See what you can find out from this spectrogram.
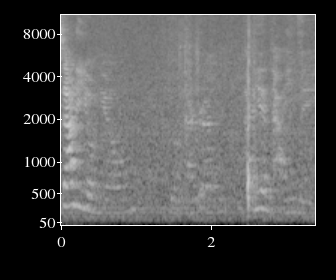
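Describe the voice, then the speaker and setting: Loud background noise surrounds a woman as she talks. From Taiwan. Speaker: poet. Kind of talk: poetry reading. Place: hall.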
